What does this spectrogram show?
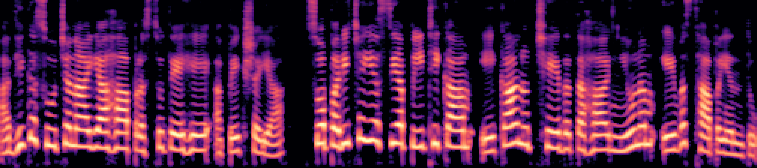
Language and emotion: Sanskrit, neutral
